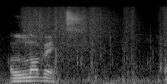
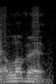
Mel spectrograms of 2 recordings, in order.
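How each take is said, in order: First: Very slow, drawn-out love it; slow savoring. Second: Said in the usual way. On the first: Real, not acted. Savoring the friend's photo, very slow and drawn out. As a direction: stretch I love it out slowly, savoring each word.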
